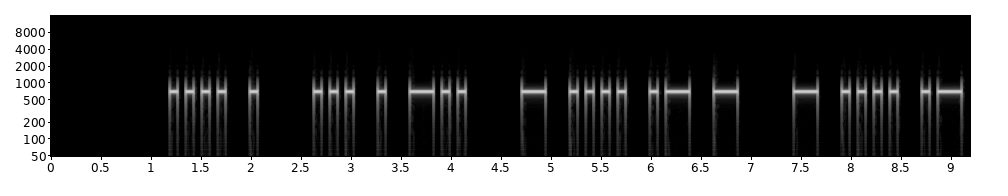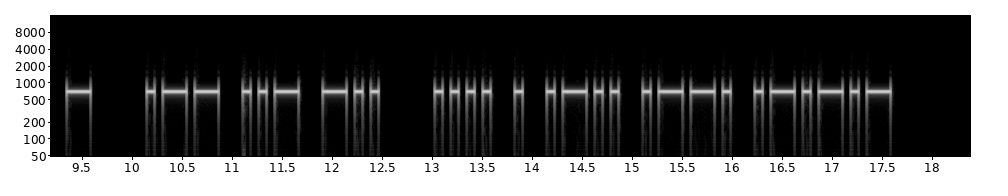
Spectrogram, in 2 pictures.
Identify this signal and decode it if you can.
Morse code, heard as a keyed tone, about 15 wpm, 700 Hz. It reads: HE SED THAT THAT WUD HELP.
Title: Sentences from Top 200 Words and Abbreviations 15wpm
